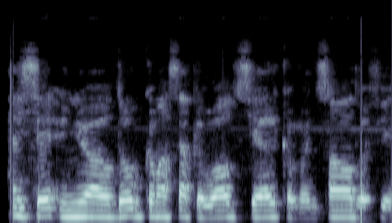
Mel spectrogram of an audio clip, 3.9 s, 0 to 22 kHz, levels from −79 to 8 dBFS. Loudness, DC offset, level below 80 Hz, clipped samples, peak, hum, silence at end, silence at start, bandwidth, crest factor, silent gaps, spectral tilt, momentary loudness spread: -13 LUFS; under 0.1%; -48 dBFS; under 0.1%; -2 dBFS; none; 0 s; 0.15 s; 9.4 kHz; 12 dB; none; -6 dB/octave; 5 LU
